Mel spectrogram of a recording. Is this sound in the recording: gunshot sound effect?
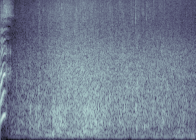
no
